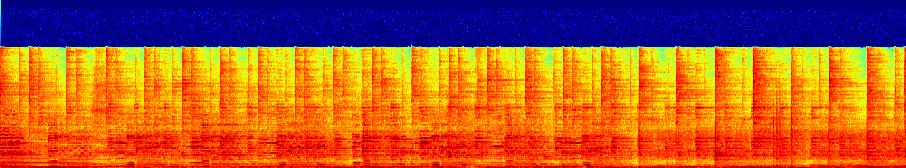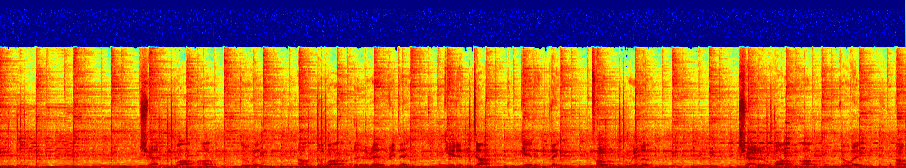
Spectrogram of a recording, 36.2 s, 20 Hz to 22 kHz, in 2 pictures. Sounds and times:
Music: 0:00.0 - 0:36.2.

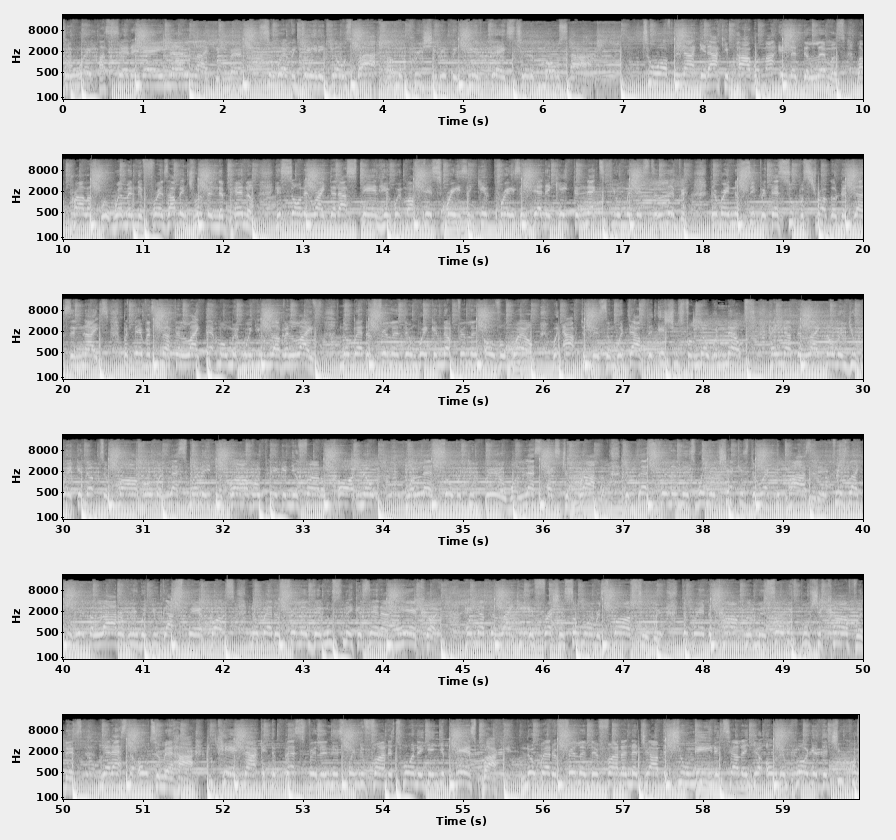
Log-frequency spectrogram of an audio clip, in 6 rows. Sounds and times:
Music: 0:00.0 - 0:59.9.

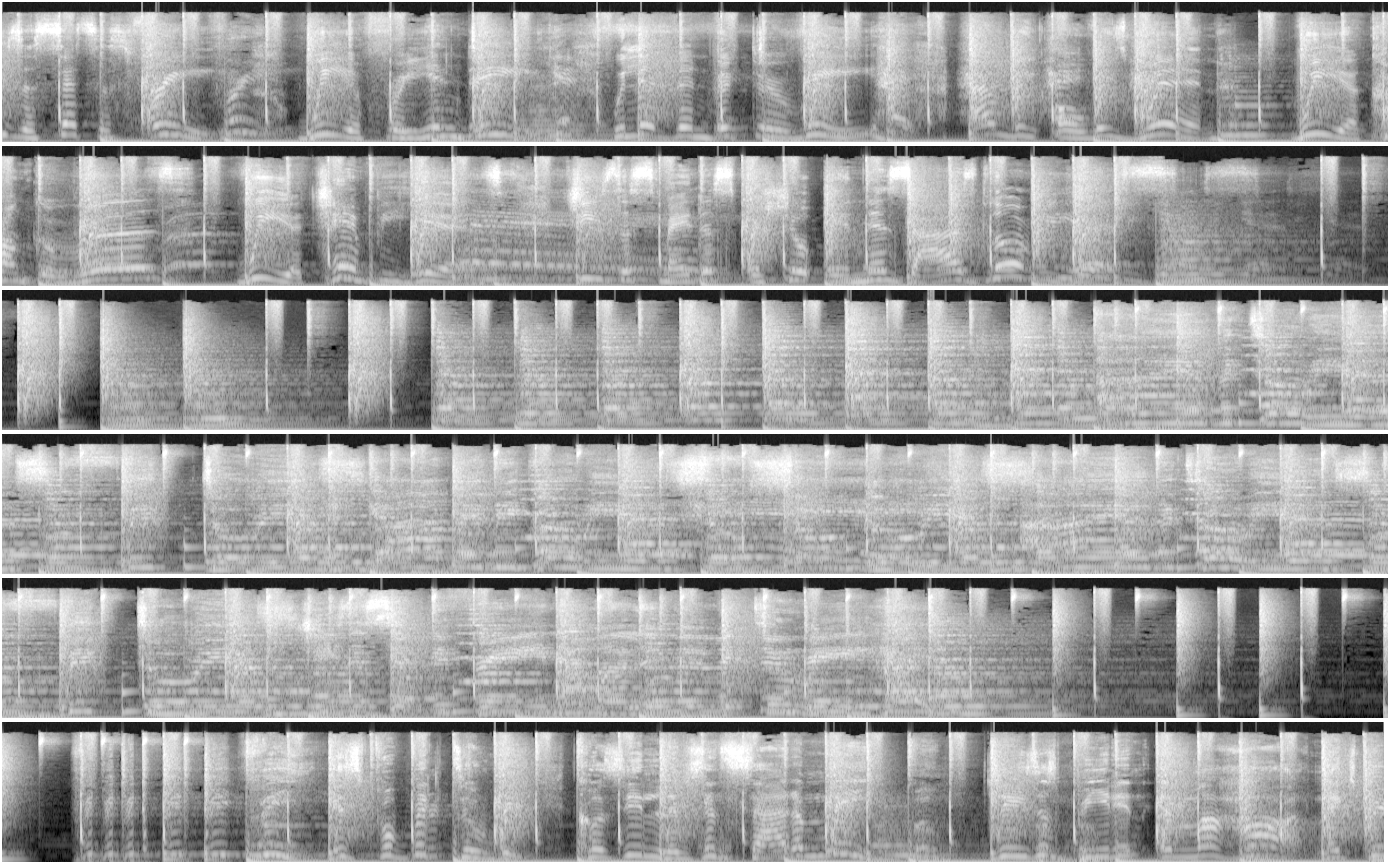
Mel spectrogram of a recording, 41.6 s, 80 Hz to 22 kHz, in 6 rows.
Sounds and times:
Music: 0:00.0 - 0:41.5.

